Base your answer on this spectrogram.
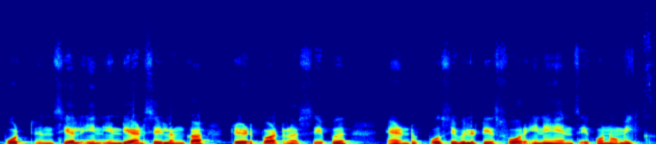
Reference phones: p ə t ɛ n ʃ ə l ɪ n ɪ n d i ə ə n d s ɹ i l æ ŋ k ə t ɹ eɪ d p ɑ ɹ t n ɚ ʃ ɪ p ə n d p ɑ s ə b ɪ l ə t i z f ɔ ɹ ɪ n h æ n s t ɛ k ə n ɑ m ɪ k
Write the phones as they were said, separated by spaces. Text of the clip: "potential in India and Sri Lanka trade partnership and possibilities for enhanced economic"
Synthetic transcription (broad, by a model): p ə t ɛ n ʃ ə l ɪ n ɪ n d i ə ə n d s ɹ i l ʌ ŋ k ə t ɹ eɪ d p ɑ ɹ t n ɚ ʃ ɪ p ə n d p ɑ s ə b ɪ l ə t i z f ɔ ɹ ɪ n h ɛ n s ɛ k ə n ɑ m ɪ k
